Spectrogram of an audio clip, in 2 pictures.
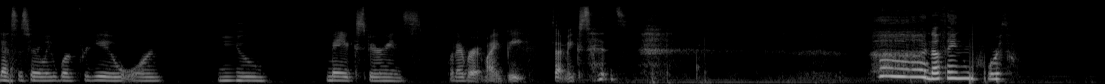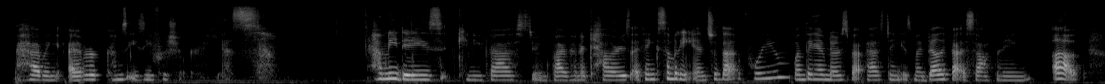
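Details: Vocal fry in an adult female, self-reported as currently really bad, which she attributes to speaking quietly so as not to disturb someone working in another room; vocal fry.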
